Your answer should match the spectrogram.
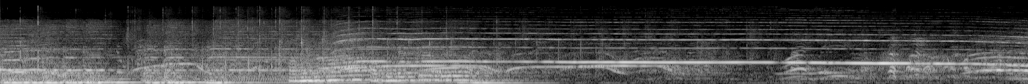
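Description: A singer on a microphone through the PA holds one long, steady high note, while the backing music with its heavy bass cuts out about halfway through. Other voices call out around the held note.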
